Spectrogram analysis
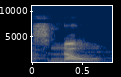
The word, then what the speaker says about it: snow: Nên chúng ta sẽ đọc là snow.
